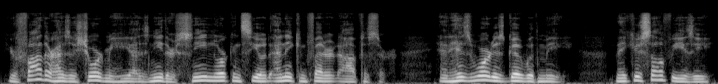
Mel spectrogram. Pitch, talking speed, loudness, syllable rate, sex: 150 Hz, 200 wpm, -17 LUFS, 6.3 syllables/s, male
